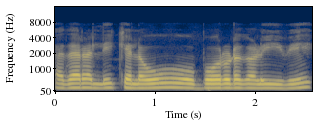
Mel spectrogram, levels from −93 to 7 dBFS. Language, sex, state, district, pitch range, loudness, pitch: Kannada, female, Karnataka, Bidar, 175-185 Hz, -15 LUFS, 180 Hz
